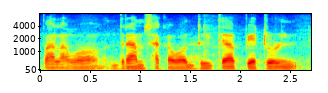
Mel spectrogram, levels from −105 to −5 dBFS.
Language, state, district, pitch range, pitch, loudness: Kokborok, Tripura, Dhalai, 90-100 Hz, 95 Hz, -19 LUFS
